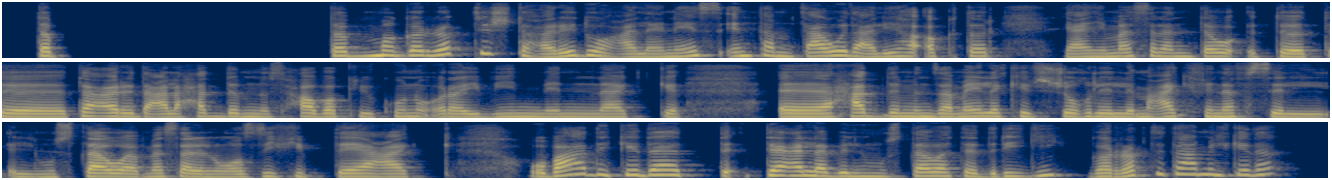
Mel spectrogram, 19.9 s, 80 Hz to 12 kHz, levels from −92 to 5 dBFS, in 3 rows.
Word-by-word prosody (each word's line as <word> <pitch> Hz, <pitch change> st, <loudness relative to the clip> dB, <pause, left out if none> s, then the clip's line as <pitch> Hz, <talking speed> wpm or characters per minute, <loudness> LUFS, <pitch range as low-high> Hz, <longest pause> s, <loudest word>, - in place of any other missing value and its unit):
طَب 235 Hz, -1 st, 0 dB, 1.3 s
طَب 240 Hz, -1 st, +3 dB
ما 255 Hz, +2 st, +6 dB
جرّبتش 325 Hz, +8 st, +1 dB
تعرضُه 235 Hz, +2 st, +2 dB
على 175 Hz, +1 st, -3 dB
ناس 245 Hz, +8 st, 0 dB
أنت 240 Hz, +2 st, +2 dB
متعوِّد 225 Hz, +2 st, +3 dB
عليها 205 Hz, +2 st, 0 dB
أكتر؟ 220 Hz, +1 st, -3 dB, 0.3 s
يعني 185 Hz, +1 st, -1 dB
مثلًا 210 Hz, 0 st, -2 dB
تو 205 Hz, 0 st, +2 dB
ت 190 Hz, +1 st, -7 dB
ت 180 Hz, -2 st, +2 dB
تعرض 205 Hz, -3 st, +2 dB
على 175 Hz, +1 st, 0 dB
حد 200 Hz, 0 st, -4 dB
من 185 Hz, -2 st, -1 dB
أصحابك 190 Hz, +2 st, -1 dB
يكونوا 190 Hz, +1 st, -4 dB
قريبين 180 Hz, +1 st, -2 dB
منك 180 Hz, 0 st, -4 dB, 0.5 s
آآ، 185 Hz, 0 st, +4 dB
حد 205 Hz, 0 st, +1 dB
من 190 Hz, -1 st, +2 dB
زمايلك 195 Hz, +2 st, 0 dB
الشغل 195 Hz, 0 st, -2 dB
اللي 185 Hz, -1 st, +1 dB
معاك 180 Hz, +3 st, -2 dB
في 195 Hz, -, -5 dB
نفس 190 Hz, +1 st, -2 dB
ال 165 Hz, -3 st, -2 dB
المستوى 175 Hz, +2 st, +2 dB
مثلًا 185 Hz, 0 st, 0 dB
الوظيفي 175 Hz, +4 st, -4 dB
بتاعك، 185 Hz, -2 st, -1 dB, 0.5 s
وبعد 280 Hz, +10 st, +3 dB
كده 280 Hz, 0 st, +2 dB
ت 230 Hz, -, +1 dB, 0.2 s
تعلى 250 Hz, -4 st, +5 dB
بالمستوى 205 Hz, +2 st, +1 dB
تدريجي، 210 Hz, +7 st, -2 dB
جرّبت 230 Hz, -, 0 dB
تعمل 320 Hz, -4 st, +1 dB
كده؟ 310 Hz, +3 st, -4 dB
195 Hz, 140 wpm, -23 LUFS, 180-230 Hz, 1.3 s, ما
